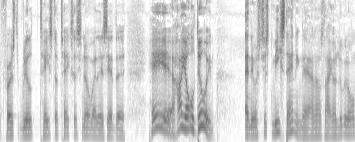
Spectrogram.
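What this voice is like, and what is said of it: Danish accent. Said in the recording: “original uh, Danish accent. ... You still have that intact.”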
